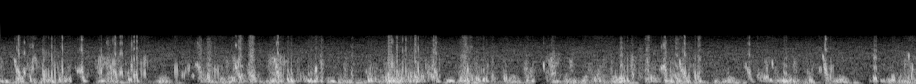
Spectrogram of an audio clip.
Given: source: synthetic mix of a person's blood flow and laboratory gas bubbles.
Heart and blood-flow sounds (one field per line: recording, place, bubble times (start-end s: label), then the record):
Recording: Doppler ultrasound of blood flow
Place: precordium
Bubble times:
0.10-0.90 s: bubbles
0.94-1.52 s: bubbles
1.71-2.60 s: bubbles
2.67-3.26 s: bubbles
3.50-3.55 s: bubbles
3.64-4.43 s: bubbles
4.57-5.11 s: bubbles
5.23-5.37 s: bubbles
5.40-5.64 s: bubbles
5.81-6.39 s: bubbles
6.44-7.05 s: bubbles
7.43-7.98 s: bubbles
8.04-8.37 s: bubbles
8.70-9.00 s: bubbles
9.03-9.17 s: bubbles
From the record:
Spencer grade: 4 (maximum detectable bubble signal sounding continuously throughout systole and diastole of every cardiac period, and overriding the amplitude of the normal cardiac signals)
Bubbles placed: only in the low amplitude regions of the cardiac cycle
